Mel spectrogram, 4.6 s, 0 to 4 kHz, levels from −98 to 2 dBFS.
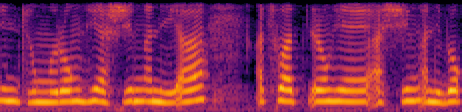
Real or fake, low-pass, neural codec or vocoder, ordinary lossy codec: real; 3.6 kHz; none; AAC, 32 kbps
